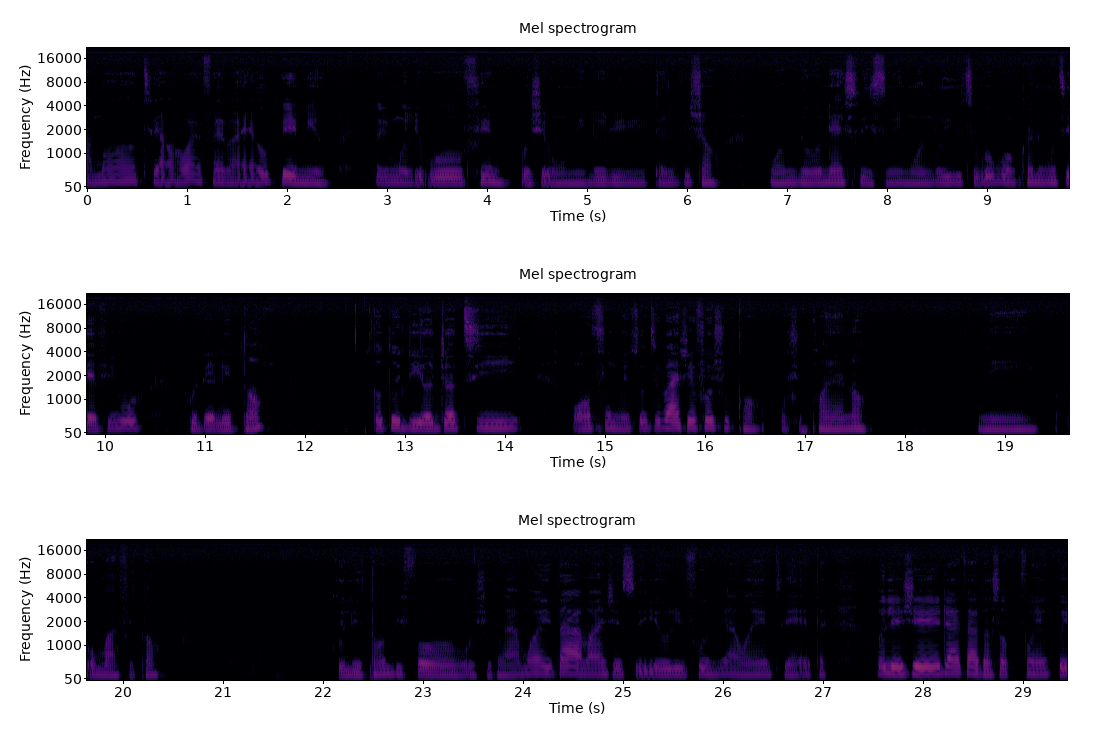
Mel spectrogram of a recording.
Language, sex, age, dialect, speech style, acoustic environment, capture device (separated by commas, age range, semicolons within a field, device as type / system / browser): Yoruba, female, 25-34, Nigeria - Lagos Yoruba, relaxed, silence, mobile / macOS / Safari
